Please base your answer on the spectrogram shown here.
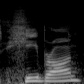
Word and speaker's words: Hebron: Uh, Hebrron, Kentucky is pronounced Hebron, not Hebrron.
